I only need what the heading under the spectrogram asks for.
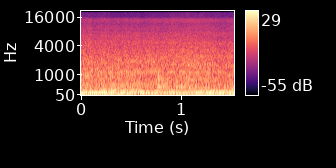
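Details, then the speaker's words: Mini's first start after a new exhaust and back box were fitted for its MOT: a short burst of deep, even burble and a smooth low drone, with no blowing or rattles. The new exhaust sounds sound and tight. "Sounds alright. Oh, I can like that. Oh, I like that."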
